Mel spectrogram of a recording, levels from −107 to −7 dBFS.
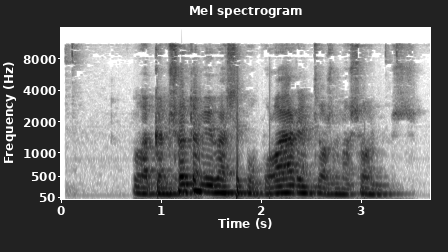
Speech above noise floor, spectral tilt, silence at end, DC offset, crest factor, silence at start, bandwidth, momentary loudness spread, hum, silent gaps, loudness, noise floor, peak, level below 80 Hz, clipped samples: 49 dB; -7 dB/octave; 0.3 s; under 0.1%; 14 dB; 0.7 s; 11.5 kHz; 12 LU; none; none; -13 LUFS; -62 dBFS; 0 dBFS; -40 dBFS; under 0.1%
